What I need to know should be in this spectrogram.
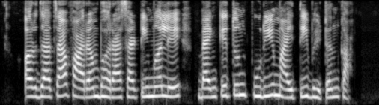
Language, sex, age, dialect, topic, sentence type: Marathi, female, 18-24, Varhadi, banking, question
